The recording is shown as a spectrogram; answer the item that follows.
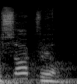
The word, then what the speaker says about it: Saukville: Because I couldn't pronounce it properly. We are in Saukville.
